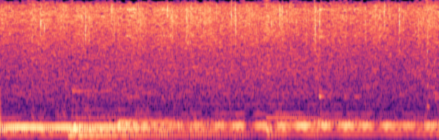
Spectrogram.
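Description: Steady heavy rain pattering on wet pavement. Under it runs soft background music of sustained low chords that change every second or so.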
